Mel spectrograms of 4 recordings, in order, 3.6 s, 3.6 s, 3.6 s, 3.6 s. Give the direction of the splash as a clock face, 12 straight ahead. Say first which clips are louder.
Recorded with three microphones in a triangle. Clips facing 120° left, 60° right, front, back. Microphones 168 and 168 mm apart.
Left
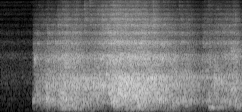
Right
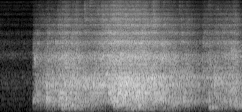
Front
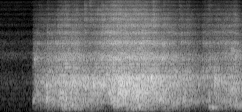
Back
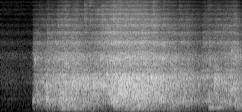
Right 1 dB, front 1 dB; 8 o'clock.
